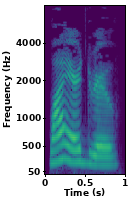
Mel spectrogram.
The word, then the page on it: wiredrew: British English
